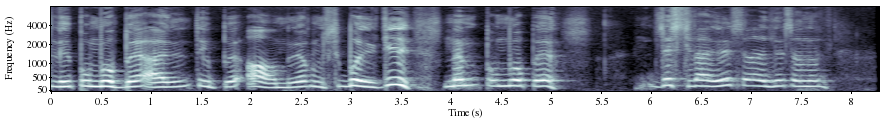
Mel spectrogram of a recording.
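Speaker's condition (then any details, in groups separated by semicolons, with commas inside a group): Cerebral palsy; speech difficulties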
